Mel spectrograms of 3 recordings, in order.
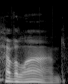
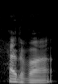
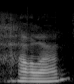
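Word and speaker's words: Havilland: now, our second death, Olivia Mary de Hallevard. I believe I'm pronouncing that incorrectly. – Haviland, probably. – Haviland, probably. – Not Hadavar. I didn't know what she did the first time. – Haviland. Haviland.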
